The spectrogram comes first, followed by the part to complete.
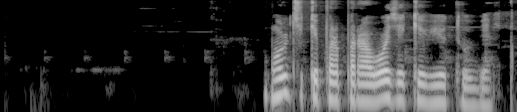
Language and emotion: Russian, neutral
